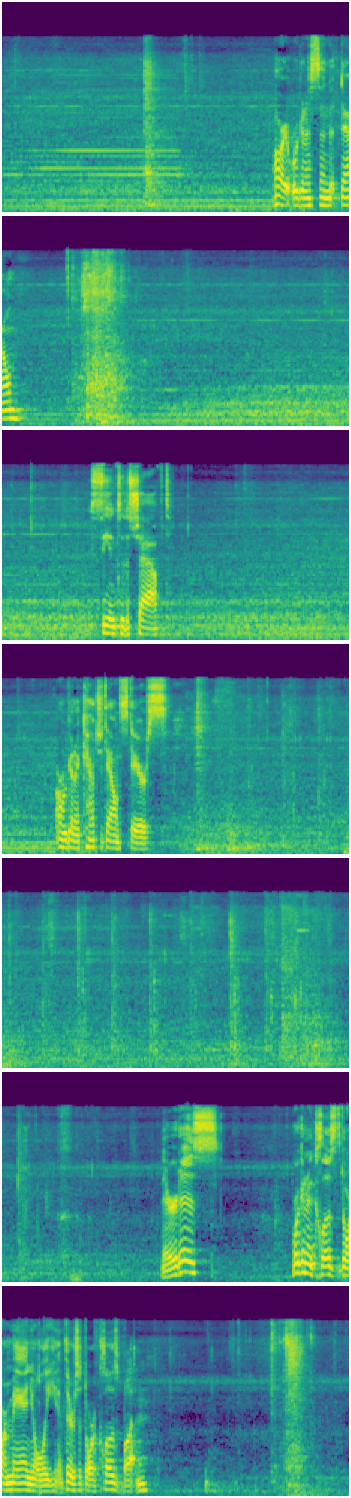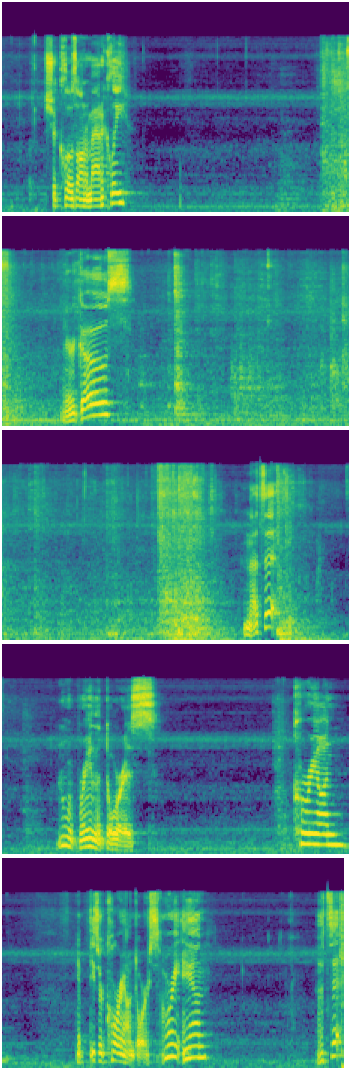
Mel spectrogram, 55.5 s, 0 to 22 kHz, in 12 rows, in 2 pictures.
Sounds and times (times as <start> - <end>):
Speech: 3.6 - 5.0, 10.4 - 11.6, 14.6 - 16.2, 25.2 - 26.1, 27.0 - 29.8, 32.9 - 34.1, 37.8 - 38.8, 44.8 - 45.4, 47.0 - 48.4, 50.1 - 51.0, 51.9 - 53.7, 55.1 - 55.4
Sliding door: 5.5 - 11.0, 16.3 - 17.4, 22.2 - 23.1, 31.4 - 32.0, 36.0 - 37.6, 38.8 - 44.6.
